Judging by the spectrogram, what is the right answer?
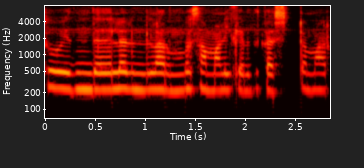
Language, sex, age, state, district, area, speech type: Tamil, female, 18-30, Tamil Nadu, Karur, rural, spontaneous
